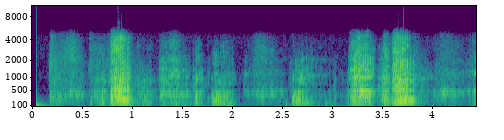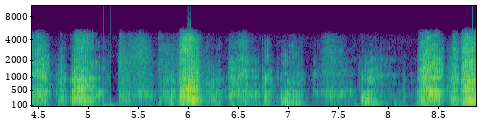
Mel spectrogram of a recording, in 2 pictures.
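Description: A lion growls in rough, rumbling bursts, each lasting under a second, with short pauses between.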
